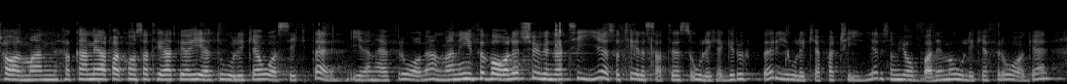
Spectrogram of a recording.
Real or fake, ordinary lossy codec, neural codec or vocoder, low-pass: real; none; none; 7.2 kHz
